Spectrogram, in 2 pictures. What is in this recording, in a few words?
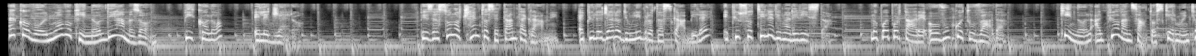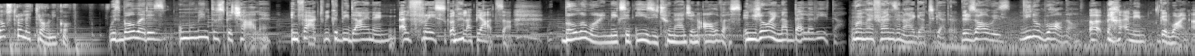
italian commercial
